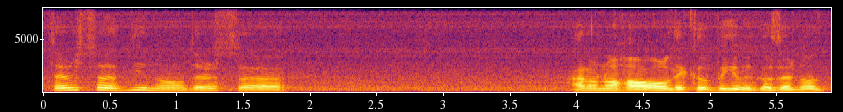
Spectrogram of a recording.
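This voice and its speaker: An older man from Cuba, a musician answering interview questions in a rambling, hesitant way with many pauses and self-corrections. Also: on the high side, dark tone, slight background noise, poor audio. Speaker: musician guest.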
